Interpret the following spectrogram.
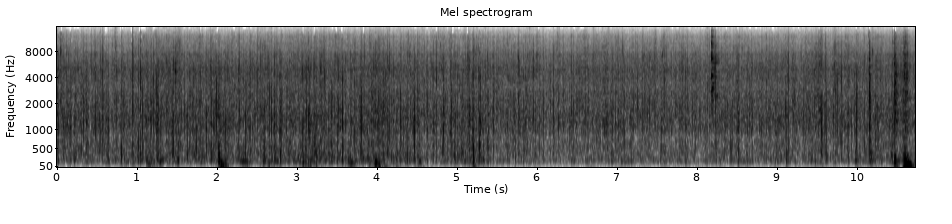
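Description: Steady rain falling on a tarp overhead, with a few short, sharp knocks scattered through.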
